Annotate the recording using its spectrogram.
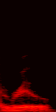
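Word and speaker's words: roux: I didn't know how to pronounce ru. Um, ru Ro. Yeah, Rue. R O U X.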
